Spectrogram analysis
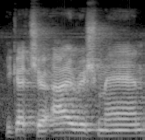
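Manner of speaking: a touch of American accent. Real, not acted. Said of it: "I said that with an American accent".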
